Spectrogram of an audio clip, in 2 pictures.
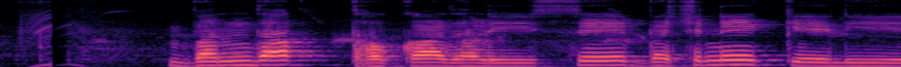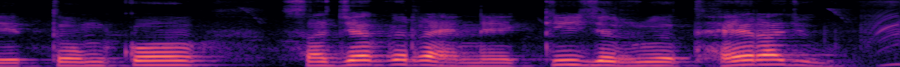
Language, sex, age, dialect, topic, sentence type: Hindi, male, 25-30, Kanauji Braj Bhasha, banking, statement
